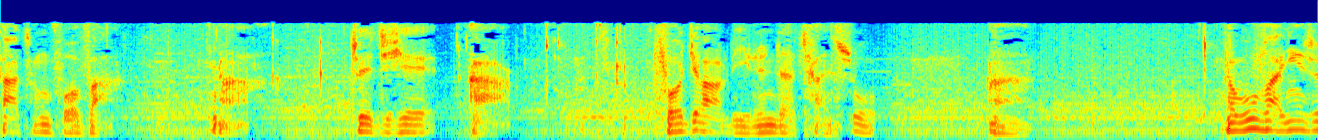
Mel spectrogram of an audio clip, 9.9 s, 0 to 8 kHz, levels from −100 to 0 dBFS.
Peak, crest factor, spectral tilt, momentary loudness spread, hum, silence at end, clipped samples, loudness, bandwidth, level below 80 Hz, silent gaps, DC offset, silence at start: 0 dBFS; 20 dB; -9.5 dB/octave; 16 LU; none; 0 s; under 0.1%; -20 LUFS; 5.4 kHz; -50 dBFS; none; under 0.1%; 0 s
